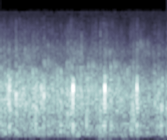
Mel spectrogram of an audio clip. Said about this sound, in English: Can Can we clap for that? I want a round of applause for that. That's beautiful.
